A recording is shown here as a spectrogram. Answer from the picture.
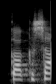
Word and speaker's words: कक्षा: अगला है कक्षा शब्द का शुद्ध उच्चारण क्या होता है? तो कक्षा होता है और इससे हम से मिलके बनता है कच्छ।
